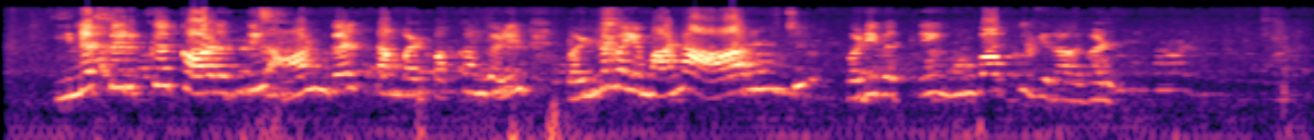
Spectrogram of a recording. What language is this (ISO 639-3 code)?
tam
